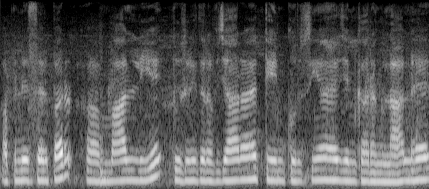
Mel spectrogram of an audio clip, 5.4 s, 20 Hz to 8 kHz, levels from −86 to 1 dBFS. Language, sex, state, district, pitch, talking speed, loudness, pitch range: Hindi, male, Maharashtra, Mumbai Suburban, 160 Hz, 200 wpm, -17 LUFS, 155-170 Hz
